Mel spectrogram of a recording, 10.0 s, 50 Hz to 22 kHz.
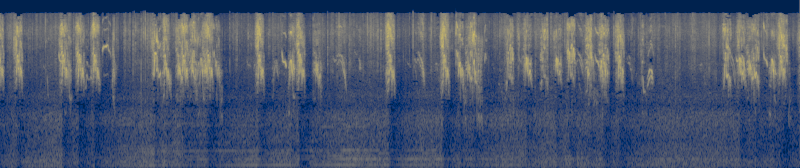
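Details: Dense chattering of many sparrows coming to be fed at a Tenmangu shrine, 7 January 2021, rapid overlapping high chirps almost continuous throughout, with a faint low hum underneath.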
